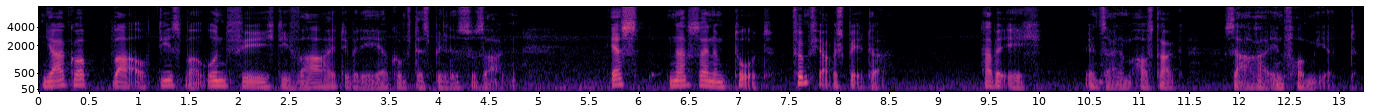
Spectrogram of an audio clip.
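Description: An actor playing a formal, discreet older man in a radio drama, speaking in measured phrases with a gravelly voice. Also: sits low, animated, slight background noise, exaggerated voice. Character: formal, discreet older male confidant recounting family secrets.

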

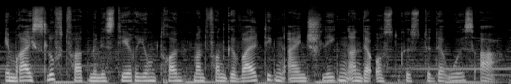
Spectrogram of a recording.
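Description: A woman narrating a radio drama in a measured, clipped documentary style. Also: low voice, fairly even intonation, natural voice. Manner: clipped, measured, reporting in fragments. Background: music.

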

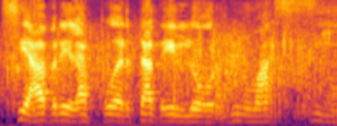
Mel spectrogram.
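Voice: medium pitch, little pitch movement, measured pace, very noisy, lightly acted. An actor voicing a wicked, bossy old witch who eats children, with a scolding, theatrical delivery for a children's storybook record.

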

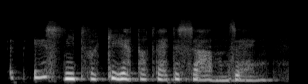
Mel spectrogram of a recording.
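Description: An actress playing a lovesick, yearning young noblewoman with a breathy, hushed voice in a radio drama. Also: on the high side, expressive, measured pace, heavily acted. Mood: tender, yearning. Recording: dull lo-fi old radio recording.

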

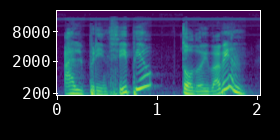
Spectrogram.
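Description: A woman playing an excitable farm hen astronaut who tells her own story with playful dramatic emphasis in a children's radio play. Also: lowish voice, moderate pace, breathy edge, no echo, full character voice. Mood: excited, dramatic. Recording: music behind the voice.

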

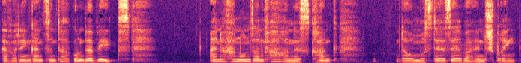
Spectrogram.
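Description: An actress playing a subdued, defensive widow under police questioning in a radio crime drama, speaking haltingly. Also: female voice, mid-range voice, level tone, mellow, breathy edge, close to an everyday voice. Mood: subdued, uneasy.

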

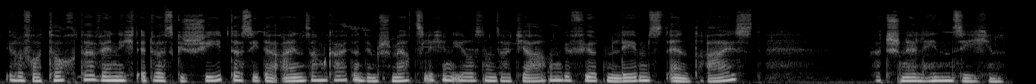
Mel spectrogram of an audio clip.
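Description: Old family doctor: mellow, husky, deferential, earnest letter reading in radio drama, dry sound. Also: male voice, on the high side, fairly even intonation, unhurried, dry recording. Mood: grave concern. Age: older. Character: elderly male family doctor, courteous, earnestly concerned. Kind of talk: radio play, formal letter read aloud.

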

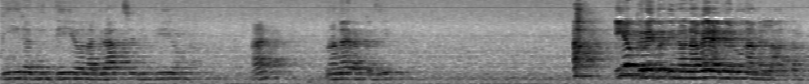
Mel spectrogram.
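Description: Echoey, high-voiced chatty woman. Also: unhurried, pauses often, fairly bright tone. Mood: subdued, troubled. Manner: chatty, rambling, hesitant asides. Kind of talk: live stage acting, monologue-like chatter. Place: theatre stage, picked up from far off. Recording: distant hall recording, echoey, faint noise.

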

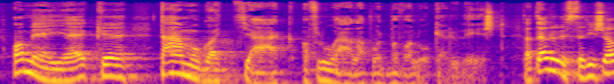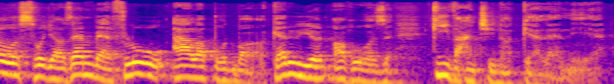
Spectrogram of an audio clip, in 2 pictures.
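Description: A man's voice: mid-range voice, darkish tone. A man who explains research as an academic expert, methodically and phrase by phrase. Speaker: psychology professor, researcher.

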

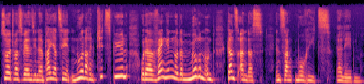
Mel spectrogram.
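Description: A woman's voice: on the high side, natural voice. Actress as a sardonic messenger woman in radio drama. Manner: rhetorical questioning, ironic asides. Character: sardonic female messenger reporting on war and ruin. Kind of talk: literary radio drama monologue.

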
